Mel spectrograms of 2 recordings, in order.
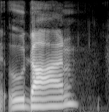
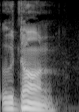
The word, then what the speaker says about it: udon: And the Caucasian server, young woman, said, oh, you mean udon? And I had to correct her in a Japanese restaurant. No, it's pronounced udon.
